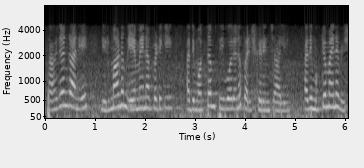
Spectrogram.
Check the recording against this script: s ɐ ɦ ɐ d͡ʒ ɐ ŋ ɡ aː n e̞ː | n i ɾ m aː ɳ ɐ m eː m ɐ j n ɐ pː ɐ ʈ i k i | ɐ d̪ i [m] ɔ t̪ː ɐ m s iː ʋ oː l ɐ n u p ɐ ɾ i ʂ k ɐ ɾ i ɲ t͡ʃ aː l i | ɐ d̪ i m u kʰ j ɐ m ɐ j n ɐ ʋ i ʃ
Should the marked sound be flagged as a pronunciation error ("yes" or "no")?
no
